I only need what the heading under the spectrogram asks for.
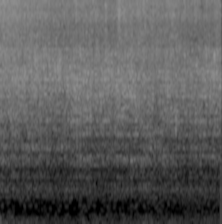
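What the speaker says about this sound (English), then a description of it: "I'm going to add the tomatoes." Whole cherry tomatoes sizzle in a pan of pasta sauce, giving a steady, even, close frying hiss with no talk.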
